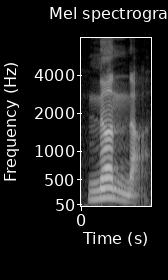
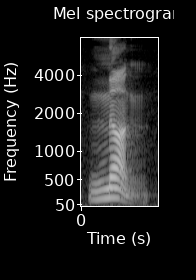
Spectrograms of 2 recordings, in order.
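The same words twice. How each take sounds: First: An extra vowel sound follows the final n. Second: The word stops cleanly on the final n. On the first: The speaker calls it wrong. "You don't want to say none" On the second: The speaker calls it right. "You have to end there"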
